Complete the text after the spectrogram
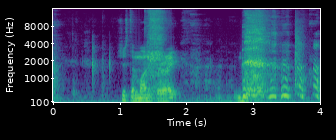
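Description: A young woman talks and laughs close by.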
